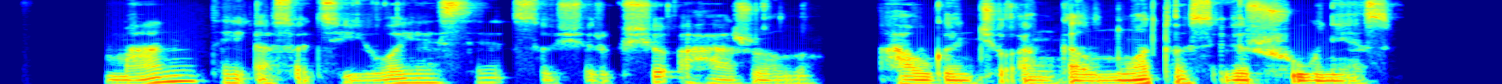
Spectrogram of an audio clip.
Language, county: Lithuanian, Vilnius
